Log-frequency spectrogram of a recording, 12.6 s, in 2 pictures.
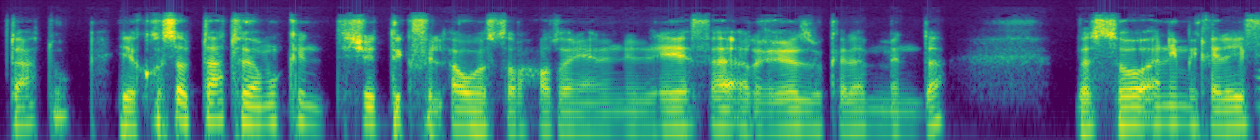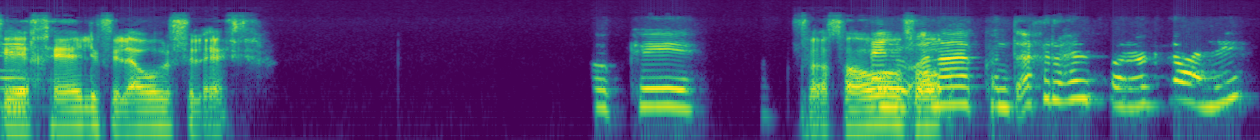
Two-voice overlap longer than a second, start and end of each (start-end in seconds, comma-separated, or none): none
